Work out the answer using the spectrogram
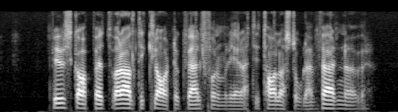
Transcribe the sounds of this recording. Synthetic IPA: b̥ʉ̟ːd̪skɑːpət̪vaɾalt̪iːd̪̚kʰlɑːʈɔkvɛːlfɔɾmɵleːɾa̰t̪ɪt̪ʰɑːlaʂtʈuːlənvæːɖənøːvə̰ɾ

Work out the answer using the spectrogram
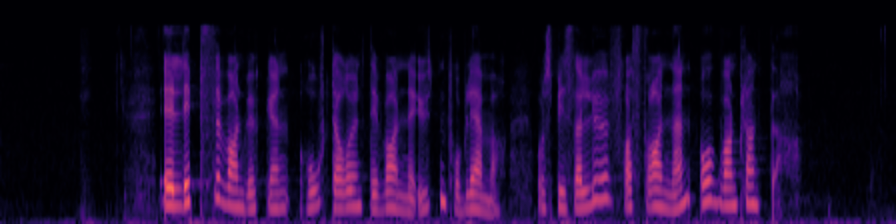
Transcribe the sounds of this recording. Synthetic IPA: ɛlɪpsəʋɑnʋʉkənʁuːt̪əʁʉnt̪iːʋɑnəʔʉːt̪n̩pʰʁʊbleːmə̰ʁʔoːspiːsəløːʋfʁɑːst̪ʁɑnənoːɡʋɑnpʰlɑnt̪ə̰ʁ

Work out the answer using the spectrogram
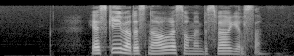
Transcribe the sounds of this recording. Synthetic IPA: jæɪskʁiːʋəʁd̪eːsnɑːʁəʁəsɔmeːnbəsʋæʁɡəlsə̰

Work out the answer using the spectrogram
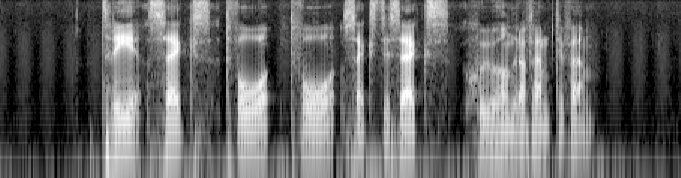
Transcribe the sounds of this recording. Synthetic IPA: t̪ʰɾeːsɛkst̪ʰv̥oːt̪ʰv̥oːsɛ̰kst̪ɪsɛksɧʉ̟ːhɵnd̪ɾafɛmt̪ɪfɛ̰mː

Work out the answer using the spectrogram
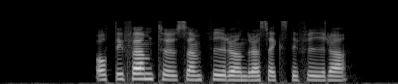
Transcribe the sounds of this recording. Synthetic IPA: ɔt̪ːɪfɛmːt̪ʰʉ̟ːsənfyːɾahɵnd̪ɾasɛkst̪ɪfyːɾa

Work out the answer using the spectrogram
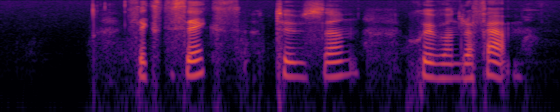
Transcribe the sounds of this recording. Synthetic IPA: sɛkst̪ɪsɛkst̪ʰʉ̟ːsən | ɧʉ̟ːhɵnd̪ɾafɛmː

